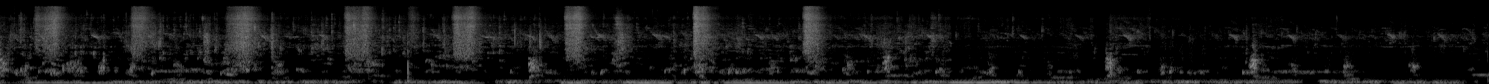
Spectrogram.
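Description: Chickens clucking, with a sharp call about once a second for the first eight seconds and fainter, sparser ones after.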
